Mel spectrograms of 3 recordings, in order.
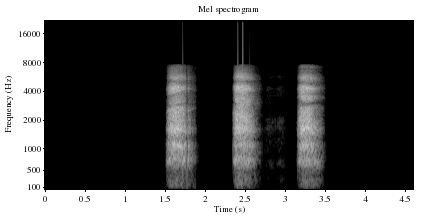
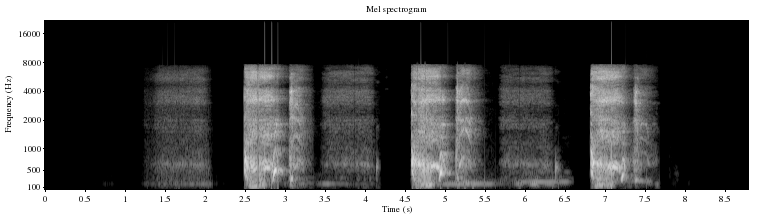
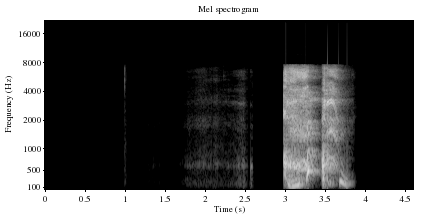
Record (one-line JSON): {"exhalation_length": "4.6 s", "exhalation_amplitude": 27480, "exhalation_signal_mean_std_ratio": 0.3, "three_cough_length": "8.8 s", "three_cough_amplitude": 32381, "three_cough_signal_mean_std_ratio": 0.38, "cough_length": "4.6 s", "cough_amplitude": 32768, "cough_signal_mean_std_ratio": 0.3, "survey_phase": "beta (2021-08-13 to 2022-03-07)", "age": "18-44", "gender": "Female", "wearing_mask": "No", "symptom_none": true, "smoker_status": "Never smoked", "respiratory_condition_asthma": false, "respiratory_condition_other": false, "recruitment_source": "REACT", "submission_delay": "1 day", "covid_test_result": "Negative", "covid_test_method": "RT-qPCR"}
